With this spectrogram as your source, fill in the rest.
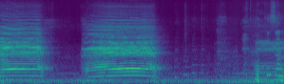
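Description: Young calf, two to five days old, in a farm nursery pen: two loud, drawn-out moos up close, each lasting about a second. Quieter rustling and faint people sounds fill the gaps between calls.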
